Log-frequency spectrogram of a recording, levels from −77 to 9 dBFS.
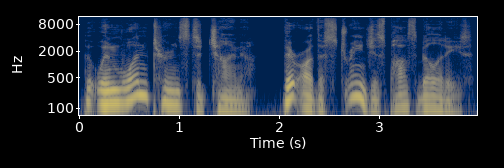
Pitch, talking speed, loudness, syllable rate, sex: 115 Hz, 165 wpm, -20 LUFS, 5.5 syllables/s, male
